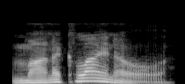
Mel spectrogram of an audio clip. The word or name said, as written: monoclinal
